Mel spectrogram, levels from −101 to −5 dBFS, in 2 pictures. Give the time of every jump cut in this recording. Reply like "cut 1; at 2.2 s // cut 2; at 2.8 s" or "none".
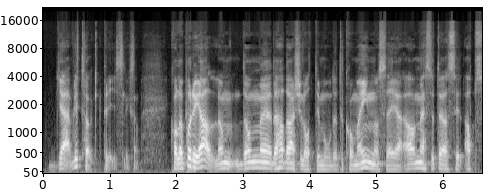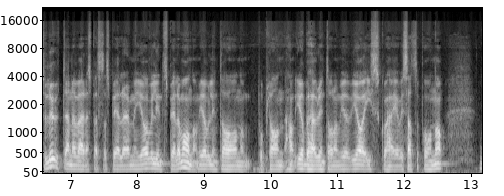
none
